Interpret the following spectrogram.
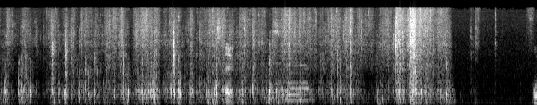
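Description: Paper gift bag rustling and crinkling as hands rummage inside it, with a few short voice sounds mixed in; the rustling stops about a second before the end.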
